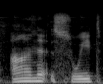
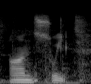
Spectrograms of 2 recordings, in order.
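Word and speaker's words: en suite: UI t e so even though it's e n we pronounce it like an o n yep on sweet so an on Suite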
